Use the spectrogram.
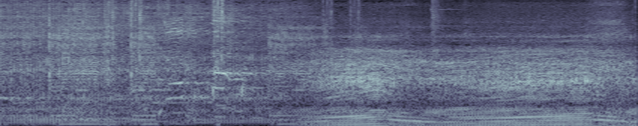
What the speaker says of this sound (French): la sonorité du moteur est vraiment sympa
